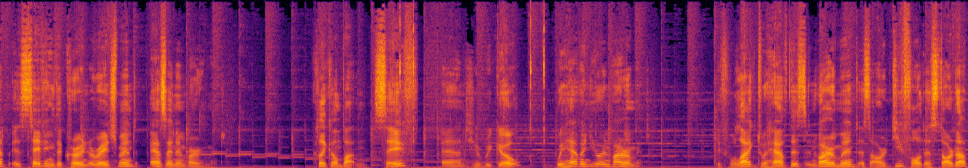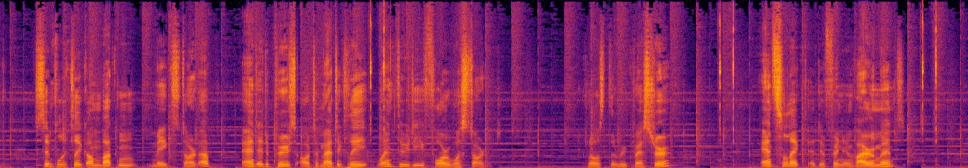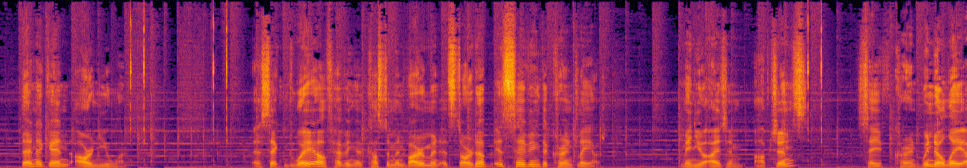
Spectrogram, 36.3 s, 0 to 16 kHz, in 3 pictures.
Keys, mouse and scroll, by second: 5.0 click, 16.8 click.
